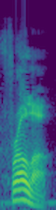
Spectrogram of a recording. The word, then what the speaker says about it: Frollo: William Lucas Franklin, who is Pierre, Kiara Elder, who is Esmeralda, and Frullo, am I pronouncing that correctly? – Frollo.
